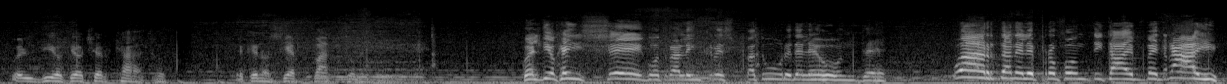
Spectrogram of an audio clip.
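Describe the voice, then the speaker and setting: An old whaling captain, worn out yet obsessed, in a theatrical monologue. His voice is high for a man and moves slowly through anguished, declamatory phrases. Music plays behind him. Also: heavily acted. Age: older. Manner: declamatory, anguished, swinging from murmurs to cries.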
